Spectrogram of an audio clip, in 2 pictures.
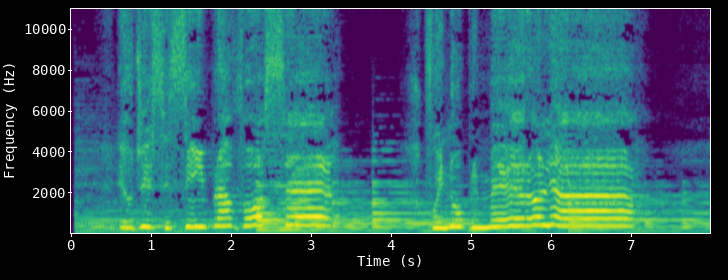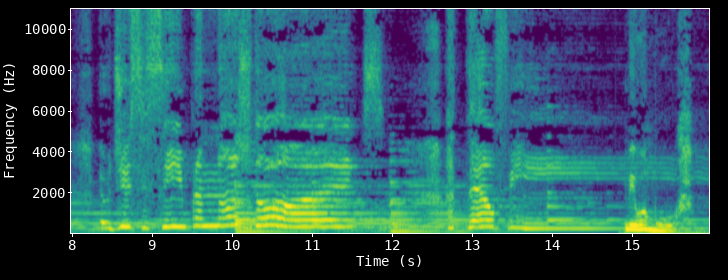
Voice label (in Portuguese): dia dos namorados reconciliação, voz feminina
